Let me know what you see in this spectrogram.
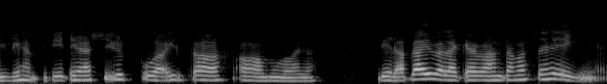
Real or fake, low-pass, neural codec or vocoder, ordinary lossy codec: fake; 9.9 kHz; codec, 16 kHz in and 24 kHz out, 1.1 kbps, FireRedTTS-2 codec; none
